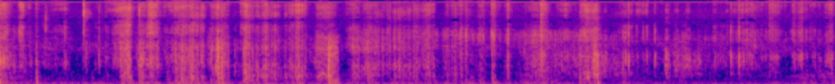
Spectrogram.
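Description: Scissors cutting through batik fabric backed with a stiff double-sided fusible: a faint, irregular run of snips and crunches.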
